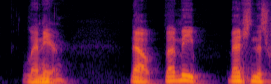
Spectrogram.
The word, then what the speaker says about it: Lenire: using a product called linear linear linear spelled l-e-n-i-r-e pronounced Lanier now let me mention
